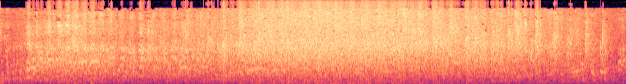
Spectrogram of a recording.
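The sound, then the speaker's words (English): A crowd bursts into sustained applause, dense and loud, steady for about twelve seconds with scattered laughter and chuckles mixed in before it begins to fade. “when my dog-like propensities come out, everybody claps.”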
